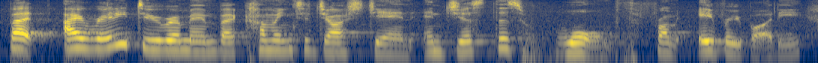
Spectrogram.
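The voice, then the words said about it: Hoarse, voice mostly lost. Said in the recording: “I've lost my voice, so I do sound a little bit funny”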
